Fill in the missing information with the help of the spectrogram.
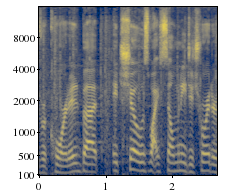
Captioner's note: gunfire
